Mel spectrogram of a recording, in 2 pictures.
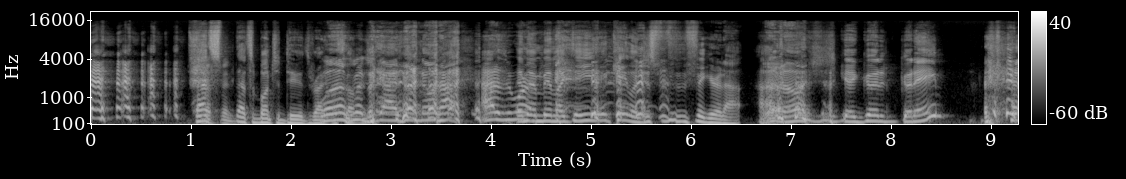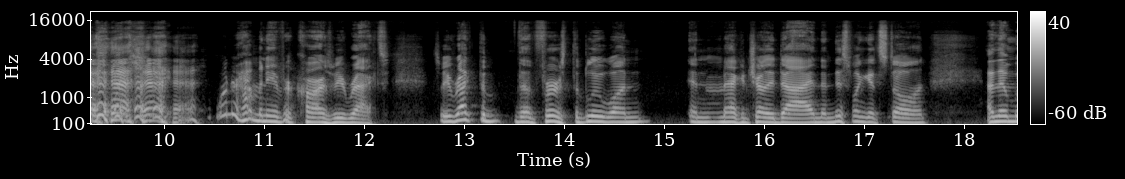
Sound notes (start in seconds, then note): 0.0 laughs; 8.9 group laughs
